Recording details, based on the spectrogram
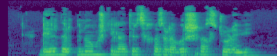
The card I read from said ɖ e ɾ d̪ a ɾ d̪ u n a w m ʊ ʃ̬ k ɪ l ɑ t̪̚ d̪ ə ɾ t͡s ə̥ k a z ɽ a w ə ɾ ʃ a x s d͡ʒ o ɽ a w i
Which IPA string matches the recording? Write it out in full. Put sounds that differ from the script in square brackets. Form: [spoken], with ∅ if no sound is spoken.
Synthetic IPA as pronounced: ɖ e ɾ d̪ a ɾ d̪ u n a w m ʊ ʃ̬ k ɪ l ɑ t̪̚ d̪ ə ɾ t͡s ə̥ [x] a z ɽ a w ə ɾ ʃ a x s d͡ʒ o ɽ a w i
